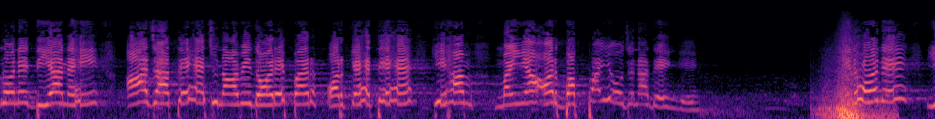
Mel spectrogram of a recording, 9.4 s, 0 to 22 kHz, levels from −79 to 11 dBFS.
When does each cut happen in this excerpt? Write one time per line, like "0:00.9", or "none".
0:08.3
